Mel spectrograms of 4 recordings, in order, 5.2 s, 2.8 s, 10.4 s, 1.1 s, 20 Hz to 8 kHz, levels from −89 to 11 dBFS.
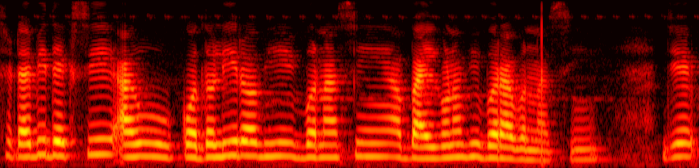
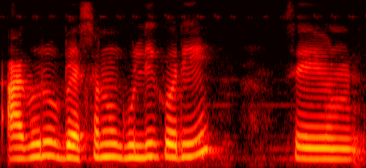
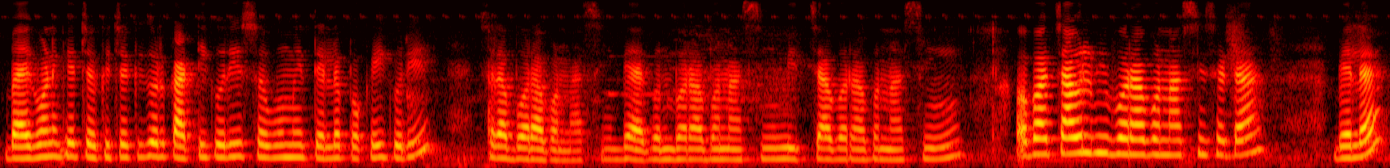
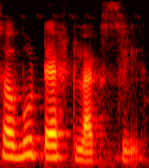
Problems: none marked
